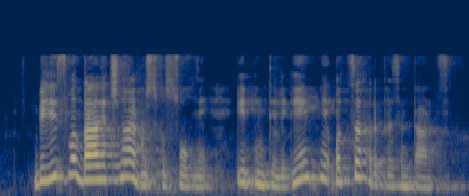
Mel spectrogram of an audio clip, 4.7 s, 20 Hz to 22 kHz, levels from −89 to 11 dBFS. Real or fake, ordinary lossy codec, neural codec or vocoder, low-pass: fake; none; codec, 16 kHz, 2 kbps, FreqCodec, larger model; none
